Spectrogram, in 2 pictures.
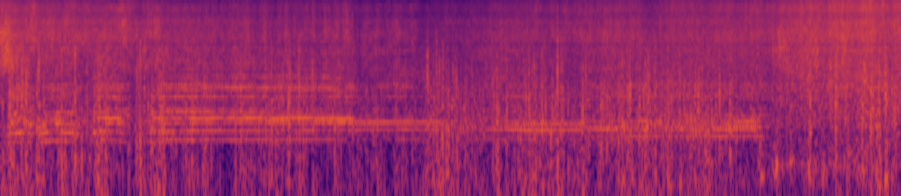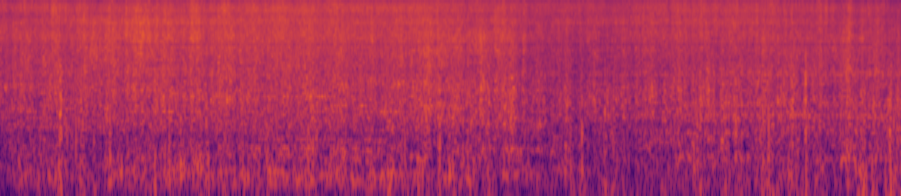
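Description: Train whistle sounding three times in the first eight seconds, a short blast then two long ones, over the steady rumble and clatter of trains running side by side. After that the running noise carries on, with wind on the microphone.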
